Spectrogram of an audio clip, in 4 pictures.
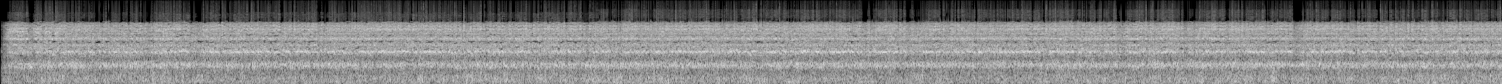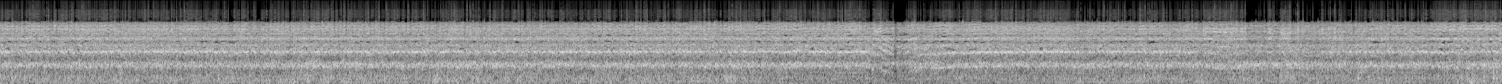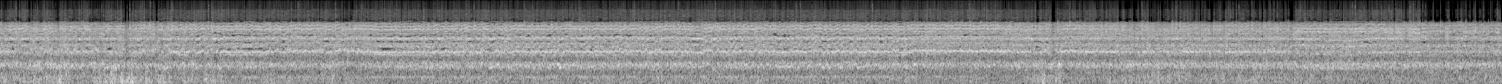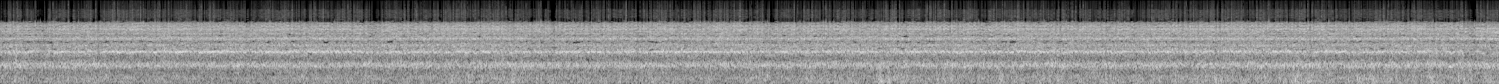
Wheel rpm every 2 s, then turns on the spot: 230, 230, 230, 230, 230, 230, 230, 230, 230, 230, 230, 210, 220, 230, 230, 230, 220, 210, 210, 220, 230, 230, 230, 230, 230, 230, 230, 230, 230, 230.
none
